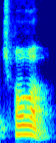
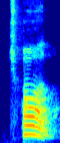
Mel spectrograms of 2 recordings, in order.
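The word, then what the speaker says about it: ص: নিচে ব দিয়ে দিয়েছি এখন আপনি যদি হুবহ বাংলার আকারে পড়তে চান তাহলে আপনাকে পড়তে হবে ছদ ছদ কিন্তু এটা তো ছদ না এটা হচ্ছে সদ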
